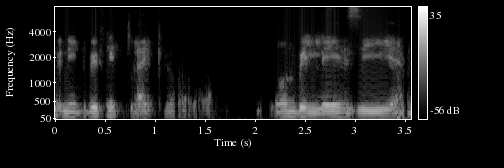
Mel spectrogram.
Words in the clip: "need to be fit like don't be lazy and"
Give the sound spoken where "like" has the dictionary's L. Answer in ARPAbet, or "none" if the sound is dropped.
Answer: L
